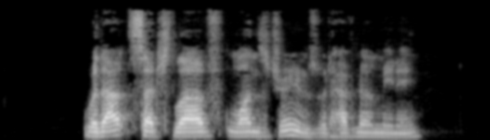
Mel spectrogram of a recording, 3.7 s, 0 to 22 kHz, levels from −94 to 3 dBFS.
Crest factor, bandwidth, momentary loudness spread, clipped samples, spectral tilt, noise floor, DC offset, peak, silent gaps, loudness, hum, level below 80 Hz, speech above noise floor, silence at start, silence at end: 18 dB; 16.5 kHz; 14 LU; under 0.1%; -4 dB/octave; -90 dBFS; under 0.1%; -2 dBFS; none; -18 LUFS; none; -64 dBFS; 72 dB; 0.65 s; 0.55 s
